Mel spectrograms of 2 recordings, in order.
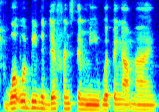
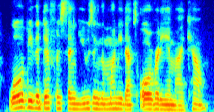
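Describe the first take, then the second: First: Coughing while eating ice cream; choking on food. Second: Said in the usual way. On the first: Real, not acted. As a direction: talk through a throat catch from food. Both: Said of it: "I'm choking on my ice cream".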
